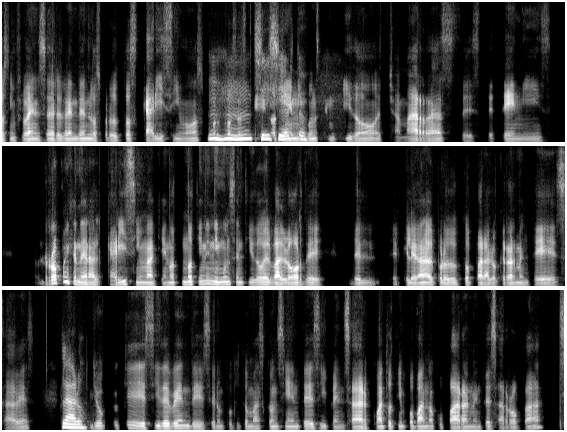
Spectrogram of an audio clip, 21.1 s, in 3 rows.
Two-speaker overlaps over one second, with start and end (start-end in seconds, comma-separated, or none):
2.6-3.8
